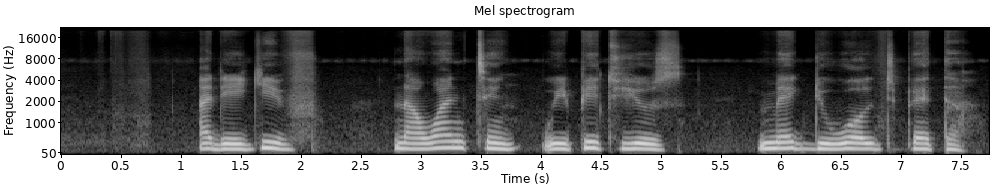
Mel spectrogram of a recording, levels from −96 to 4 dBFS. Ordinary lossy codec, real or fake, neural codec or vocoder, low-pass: none; fake; autoencoder, 48 kHz, 128 numbers a frame, DAC-VAE, trained on Japanese speech; none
